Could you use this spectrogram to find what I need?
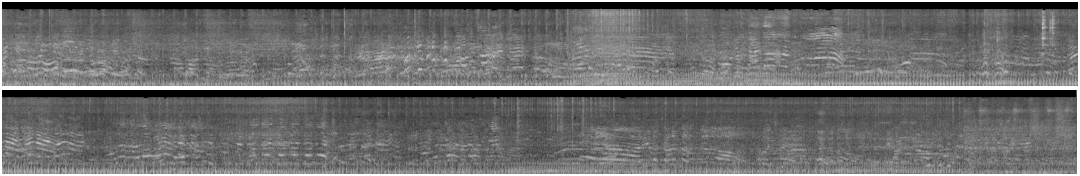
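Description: People in a street crowd chatter and call out nearby.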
